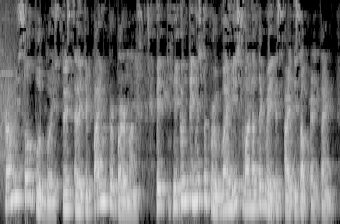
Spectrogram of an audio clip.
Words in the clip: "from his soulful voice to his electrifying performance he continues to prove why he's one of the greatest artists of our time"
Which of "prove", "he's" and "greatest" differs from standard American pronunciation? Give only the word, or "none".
he's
